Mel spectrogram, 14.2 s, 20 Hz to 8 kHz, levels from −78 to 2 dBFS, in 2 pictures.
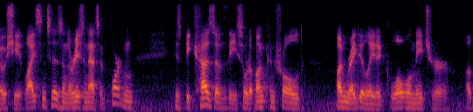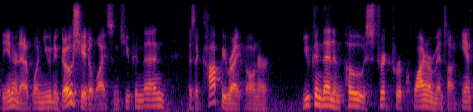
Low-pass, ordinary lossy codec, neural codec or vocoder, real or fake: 7.2 kHz; Opus, 24 kbps; codec, 16 kHz, 0.7 kbps, FocalCodec; fake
